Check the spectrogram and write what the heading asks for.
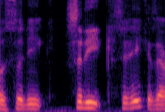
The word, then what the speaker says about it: Sadiq: Kenyon, how do you pronounce his last name? Siddiq? Oh, Sadiq.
